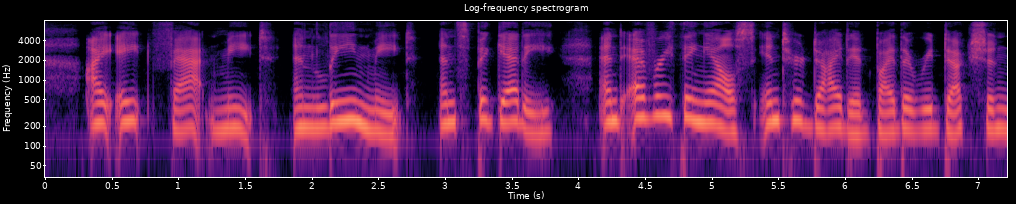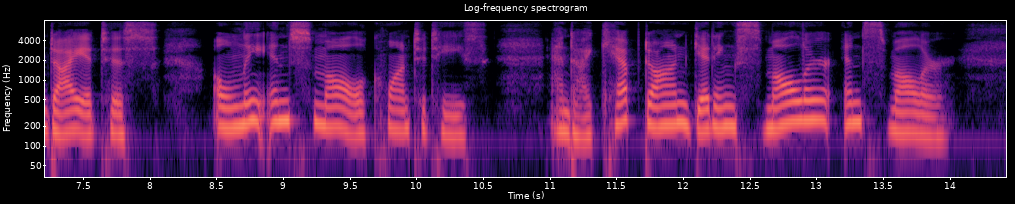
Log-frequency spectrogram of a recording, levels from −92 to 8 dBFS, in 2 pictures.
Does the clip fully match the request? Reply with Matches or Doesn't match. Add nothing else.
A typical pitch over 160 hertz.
Matches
